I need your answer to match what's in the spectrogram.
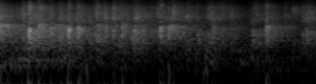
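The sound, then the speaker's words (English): Audience applause at a pregame pep talk, welcoming one of the offensive players of the week: a dense, steady wash of many hands clapping at moderate volume, with no clear voices over it. “Round of applause for Wilterding.”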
